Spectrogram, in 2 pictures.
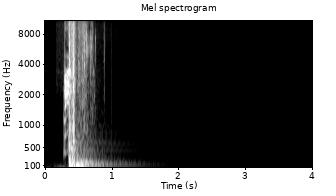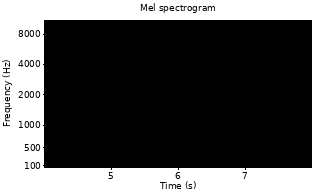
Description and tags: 41 hn catexplodes
Cat exploding. Made with cardboard box, bottle with liquid and fake cat sounds.
cat, cartoon, explosion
